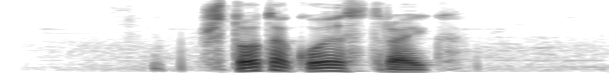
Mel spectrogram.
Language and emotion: Russian, neutral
